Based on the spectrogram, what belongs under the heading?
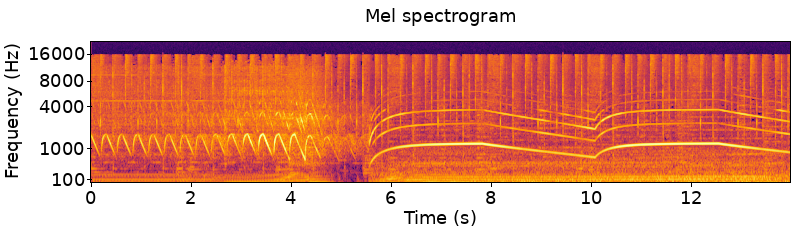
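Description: Police siren on a cartoon police tow truck: a fast yelp that fades out about five seconds in, then a slow wail that rises, holds, glides down and rises again about ten seconds in. A steady low rumble runs underneath.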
